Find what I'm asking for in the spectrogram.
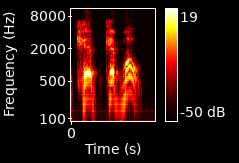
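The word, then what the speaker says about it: Keb' Mo': But where he comes from in the South, nobody pronounced his name the right way. Everybody called him Keb Mo. So he kept it as Keb Mo.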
